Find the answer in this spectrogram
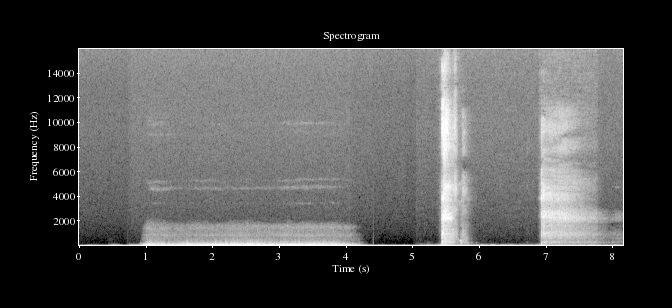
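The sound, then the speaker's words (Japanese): A person imitates a demon's heavy, menacing breathing: a long, deep, rumbling exhale, then after a pause a sharp hissing intake and a rasping, growly breath, loud with no talking. “このような息遣いに漁師はすくみ上がりました。”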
